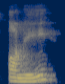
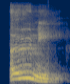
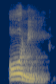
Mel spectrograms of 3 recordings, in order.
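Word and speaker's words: עני: For Rabbi Yossi Haglili, so hang on a minute then, Rabbi Yossi Haglili, mikarin on ani, does the word get pronounced ani, as if it's a poor man? Oni karinan.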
